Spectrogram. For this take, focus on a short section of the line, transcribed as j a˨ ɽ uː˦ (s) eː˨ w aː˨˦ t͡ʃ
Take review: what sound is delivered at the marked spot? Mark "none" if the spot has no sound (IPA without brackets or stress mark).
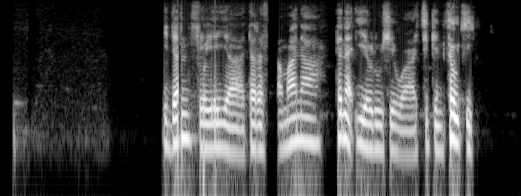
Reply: ʃ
